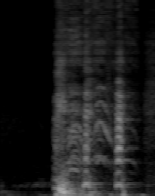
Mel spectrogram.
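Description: Someone clears their throat in three rough, gravelly bursts, the first loudest and the later two shorter, against a faint low hum and with no speech.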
